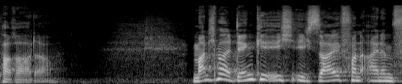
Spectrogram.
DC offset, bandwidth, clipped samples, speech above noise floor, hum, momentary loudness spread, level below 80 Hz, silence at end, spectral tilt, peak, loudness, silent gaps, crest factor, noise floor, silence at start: under 0.1%; 17 kHz; under 0.1%; 34 dB; none; 20 LU; -64 dBFS; 0 s; -4 dB/octave; -2 dBFS; -20 LUFS; none; 20 dB; -54 dBFS; 0 s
